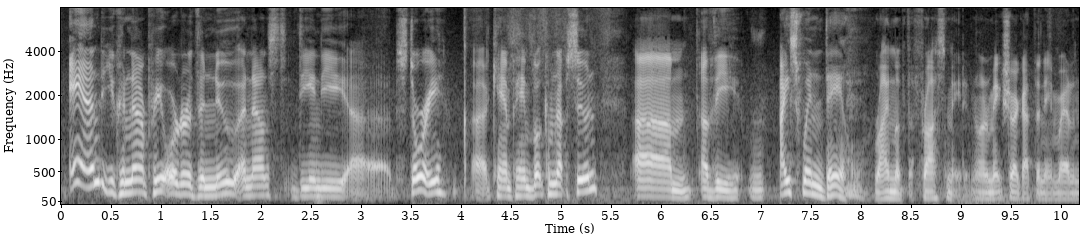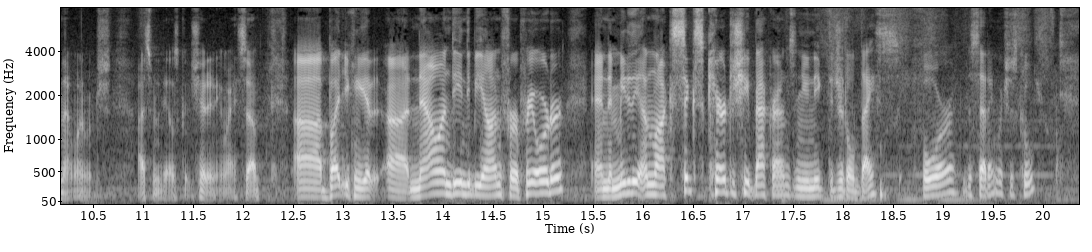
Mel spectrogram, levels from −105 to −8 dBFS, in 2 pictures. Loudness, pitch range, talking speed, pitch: -24 LUFS, 115-170 Hz, 240 wpm, 135 Hz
